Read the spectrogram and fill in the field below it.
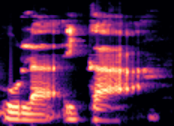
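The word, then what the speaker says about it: أولئك: Wawunya di sini maktub yuktab wala yuntaq. Tertulis tapi tidak diucapkan. Mutawasid juga ulai, baitnya ulaika.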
